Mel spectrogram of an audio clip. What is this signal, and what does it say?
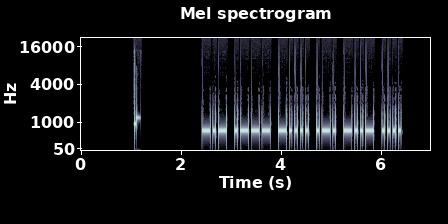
Morse code, heard as a keyed tone, about 22 wpm, 700 Hz. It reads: KJ6RXH
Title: USA Call Signs 22wpm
